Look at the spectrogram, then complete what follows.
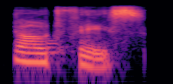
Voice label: "outface", Indian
